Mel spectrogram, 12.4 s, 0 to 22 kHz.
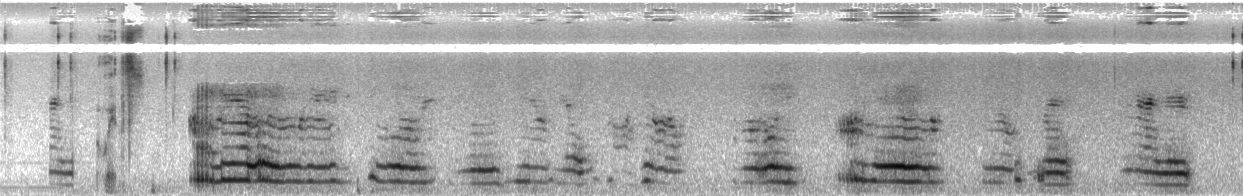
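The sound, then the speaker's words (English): A person imitates a Wookiee roar as a contest entry: a string of warbling, throaty howls and groans in uneven bursts, fairly loud, after a few quick clicks at the start. “Wookiee Roar Contest Round 2!”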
